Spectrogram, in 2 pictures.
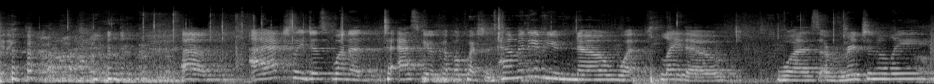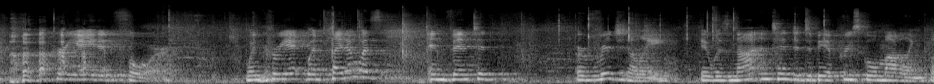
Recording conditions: live audience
